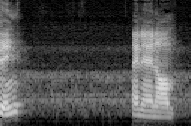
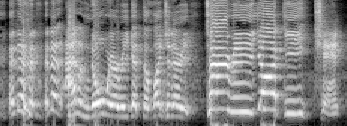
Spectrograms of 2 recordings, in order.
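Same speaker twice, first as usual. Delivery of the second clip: excited; 8 semitones higher, 5 dB louder than usual. Real, not acted. Excited hype.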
